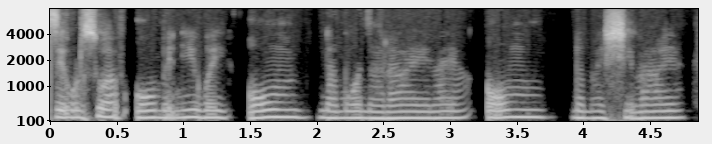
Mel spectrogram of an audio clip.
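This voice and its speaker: A woman gives an unhurried spiritual talk as a yoga teacher, with a gravelly, mellow voice. She explains a text calmly and reflectively, pausing on a soft questioning hmm. The sound is close and dry, with no room echo. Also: on the low side. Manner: calm, reflective, often checks in with a soft hmm.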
